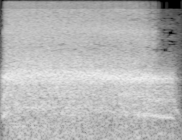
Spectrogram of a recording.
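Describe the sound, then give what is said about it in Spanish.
An ocarina gives one loud, harsh, breathy blast that imitates a jaguar's roar. It holds steady for nearly two seconds, then cuts off abruptly, with no voices. “Este es una ocarina con el rugido del jaguar.”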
